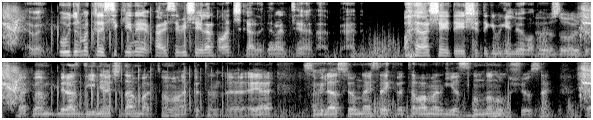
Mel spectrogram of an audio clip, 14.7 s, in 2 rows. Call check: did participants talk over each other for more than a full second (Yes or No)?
No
